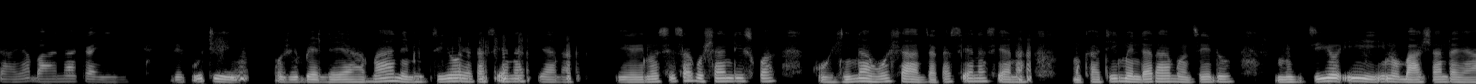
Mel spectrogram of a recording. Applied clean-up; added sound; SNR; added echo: none; none; none; none.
